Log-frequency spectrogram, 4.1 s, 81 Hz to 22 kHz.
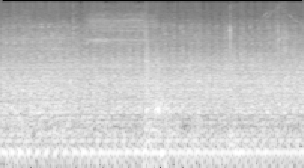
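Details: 1997 Zetor 4340 cab utility tractor, 59–60 hp, 4x4, 1447 hours, diesel, traded in unserviced; steady even low diesel drone with smooth firing beat, no knocks or misses, running the 540 PTO; normal running.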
